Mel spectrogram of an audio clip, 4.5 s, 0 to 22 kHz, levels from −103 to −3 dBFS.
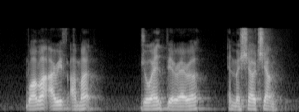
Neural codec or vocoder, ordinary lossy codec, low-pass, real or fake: codec, 16 kHz, 8 kbps, FunCodec, trained on LibriTTS, 25 frames a second; none; none; fake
